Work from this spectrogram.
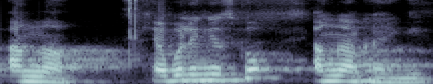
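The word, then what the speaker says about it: ङ: अब ये जो दिया है दोस्तों, इसका प्रोनाउंसिएशन क्या होता है, अंगा।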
